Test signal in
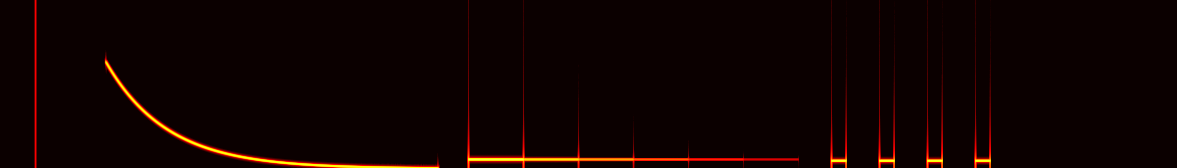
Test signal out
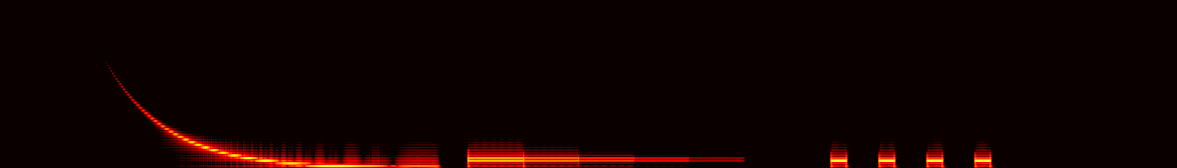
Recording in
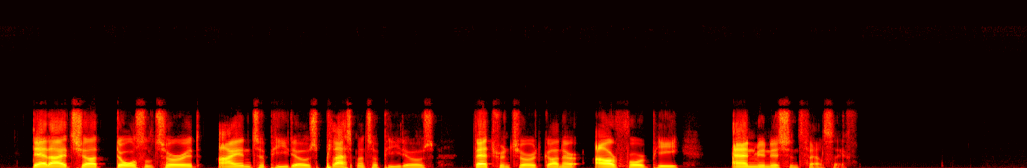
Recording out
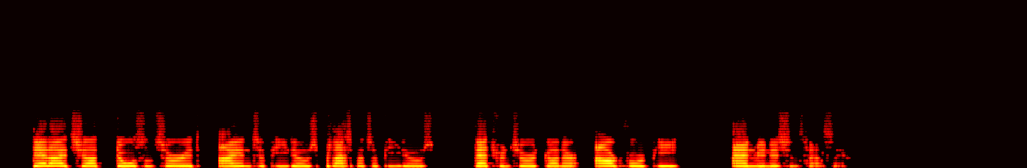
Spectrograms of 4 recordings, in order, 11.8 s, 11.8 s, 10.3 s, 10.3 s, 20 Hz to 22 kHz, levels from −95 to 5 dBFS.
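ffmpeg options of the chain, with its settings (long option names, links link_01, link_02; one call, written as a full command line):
ffmpeg -i in.wav -af "afftfilt=real='re*gte(hypot(re,im),0.00891)':imag='im*gte(hypot(re,im),0.00891)':win_size=1024:overlap=0.75,afftfilt=real='hypot(re,im)*cos(PI*b)':imag='0':win_size=512:overlap=0.75,highpass=frequency=210:width=0.5412,highpass=frequency=210:width=1.3066,equalizer=frequency=220:width_type=q:width=4:gain=9,equalizer=frequency=340:width_type=q:width=4:gain=5,equalizer=frequency=690:width_type=q:width=4:gain=-5,equalizer=frequency=1200:width_type=q:width=4:gain=6,equalizer=frequency=2000:width_type=q:width=4:gain=-5,lowpass=frequency=3300:width=0.5412,lowpass=frequency=3300:width=1.3066" out.wav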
